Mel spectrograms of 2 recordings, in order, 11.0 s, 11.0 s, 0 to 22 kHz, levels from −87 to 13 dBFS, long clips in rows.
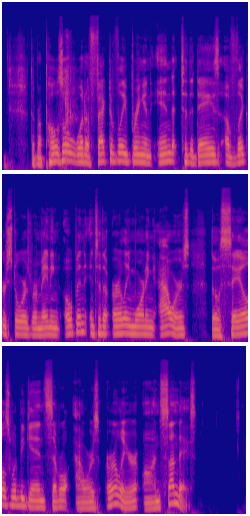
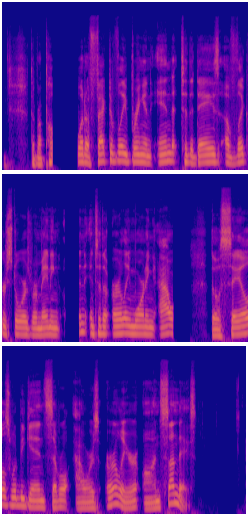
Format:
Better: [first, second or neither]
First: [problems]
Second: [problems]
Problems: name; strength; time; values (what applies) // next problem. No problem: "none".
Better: first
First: none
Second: audio cutting out; at 1 s, at 4.5 s and at 6.5 s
